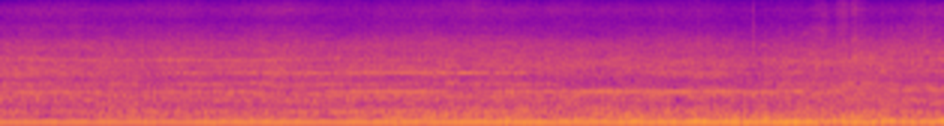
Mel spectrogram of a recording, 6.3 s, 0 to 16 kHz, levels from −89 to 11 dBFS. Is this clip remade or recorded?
remade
